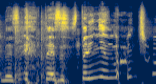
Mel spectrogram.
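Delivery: high, slow mock Spanish ad voice; infomercial pitchman. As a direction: draw out the hammy sales question. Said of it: "there's some infomercials trying to sell you something".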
